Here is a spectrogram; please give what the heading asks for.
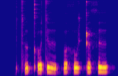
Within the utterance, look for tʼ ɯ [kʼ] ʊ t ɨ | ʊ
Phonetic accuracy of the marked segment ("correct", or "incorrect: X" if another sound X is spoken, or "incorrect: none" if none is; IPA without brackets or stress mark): correct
